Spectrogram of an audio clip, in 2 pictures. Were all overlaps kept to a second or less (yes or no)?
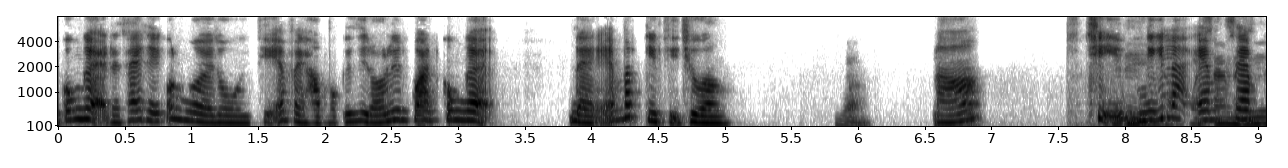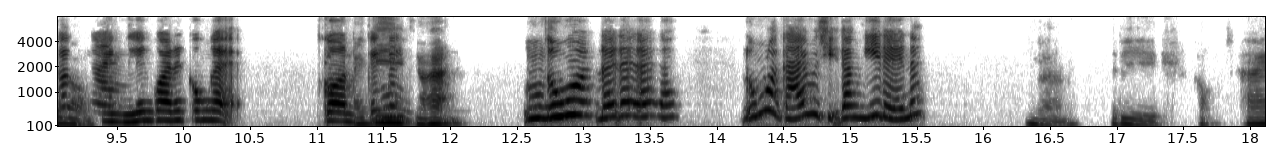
no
